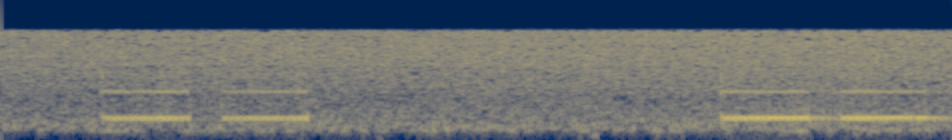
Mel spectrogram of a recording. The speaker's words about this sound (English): I'd better let it ring a bit longer. There's bound to be somebody there. I'm phoning the army. Come on, answer the blooming phone.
